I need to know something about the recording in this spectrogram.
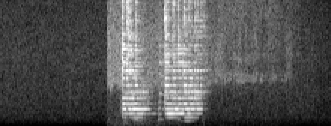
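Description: Two short, bright chime-like musical tones in quick succession, starting about one and a half seconds in, with a ringing tail that fades over the next second or two.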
